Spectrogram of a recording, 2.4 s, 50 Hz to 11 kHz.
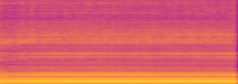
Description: Index of /90_sSampleCDs/Roland LCDP04 Orchestral Winds/CMB_Wind Sects 1/CMB_Wind Sect 7
WND BSSN C#3.wav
